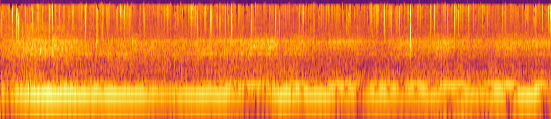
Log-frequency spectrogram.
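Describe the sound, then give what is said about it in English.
A car speeding toward a harbor gives a loud, continuous engine drone, a low rumbling hum with a whirring edge that holds steady throughout, with no voices. “alerted by the police, the Batman and Robin are speeding to the harbor in their Batmobile.”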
